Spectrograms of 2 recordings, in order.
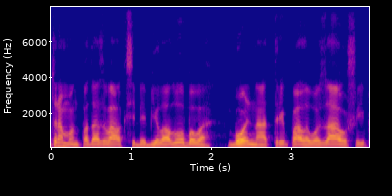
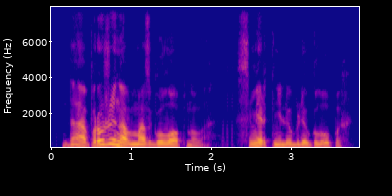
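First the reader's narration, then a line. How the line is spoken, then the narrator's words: Sighing. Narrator (Russian): вздохнул Игнат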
